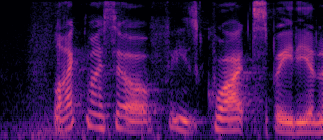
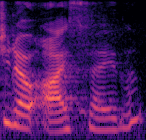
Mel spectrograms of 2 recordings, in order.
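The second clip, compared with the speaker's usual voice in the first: ordinary delivery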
